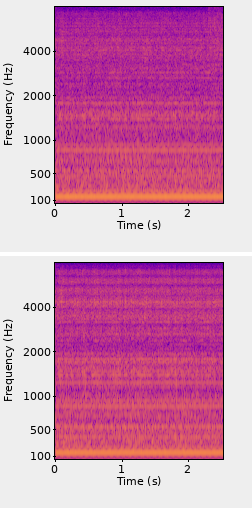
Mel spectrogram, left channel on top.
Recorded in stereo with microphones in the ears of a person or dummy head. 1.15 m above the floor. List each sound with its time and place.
0.0 s a machine running: 30° right (ahead or behind), 1.4 m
